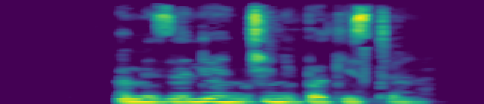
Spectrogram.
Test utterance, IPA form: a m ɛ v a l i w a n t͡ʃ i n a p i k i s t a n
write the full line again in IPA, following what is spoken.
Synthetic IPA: a m ɛ z a l i w a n t͡ʃ i n i p a k i s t a n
